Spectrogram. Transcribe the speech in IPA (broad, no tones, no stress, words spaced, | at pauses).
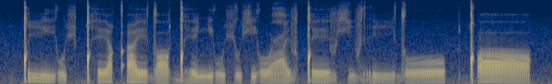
ǃiː juːçǃʰeːqʼeː dɒːɡ͡ǃeːɲjuːçuç joːʕevǃeːv çivriː doː | ǃʼɒː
